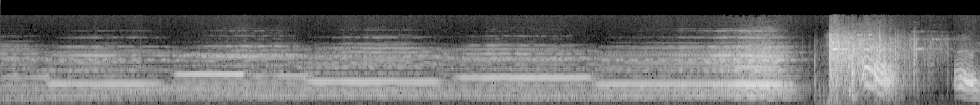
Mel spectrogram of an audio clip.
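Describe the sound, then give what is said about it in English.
A vase knocked off a mantel crashes and shatters in a sudden burst of breaking glass after several seconds of sustained, swelling orchestral music. The smash is loud, brief and bright, with scattered fragments trailing off. “It was a vase. I knocked it off the mantel.”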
